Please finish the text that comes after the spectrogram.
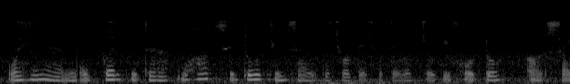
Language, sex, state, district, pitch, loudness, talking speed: Hindi, female, Uttar Pradesh, Budaun, 185 Hz, -44 LUFS, 170 wpm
